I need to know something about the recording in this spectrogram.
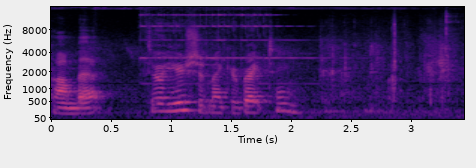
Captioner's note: phone Ringing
